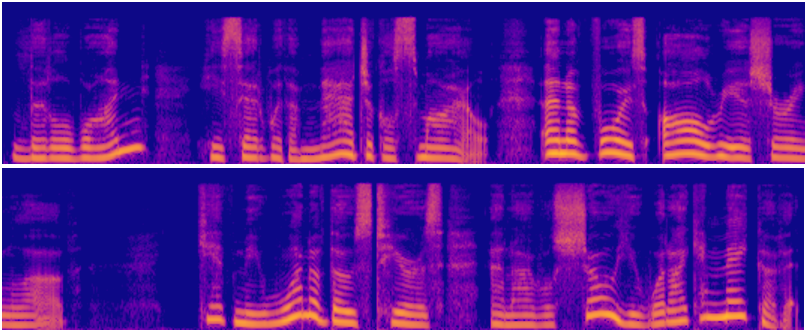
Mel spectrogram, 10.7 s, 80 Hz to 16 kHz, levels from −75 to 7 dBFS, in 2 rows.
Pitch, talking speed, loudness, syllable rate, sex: 215 Hz, 175 wpm, -19 LUFS, 4.6 syllables/s, female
